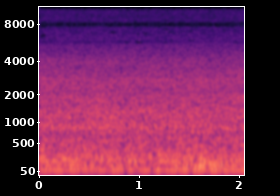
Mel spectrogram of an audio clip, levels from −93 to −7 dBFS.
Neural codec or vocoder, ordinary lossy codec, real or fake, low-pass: none; none; real; none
